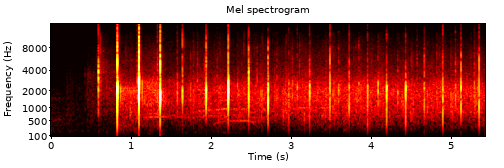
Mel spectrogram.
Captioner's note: applause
